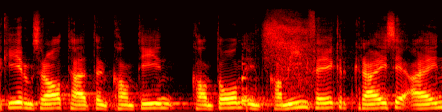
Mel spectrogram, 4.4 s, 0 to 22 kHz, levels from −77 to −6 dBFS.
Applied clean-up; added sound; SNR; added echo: none; Gunshot, gunfire + Bowed string instrument; 15 dB; none.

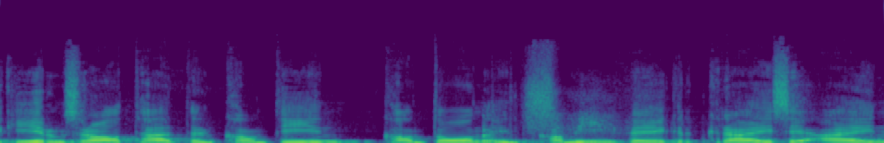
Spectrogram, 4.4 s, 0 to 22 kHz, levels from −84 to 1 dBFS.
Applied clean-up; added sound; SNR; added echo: neural mask model RNNoise.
